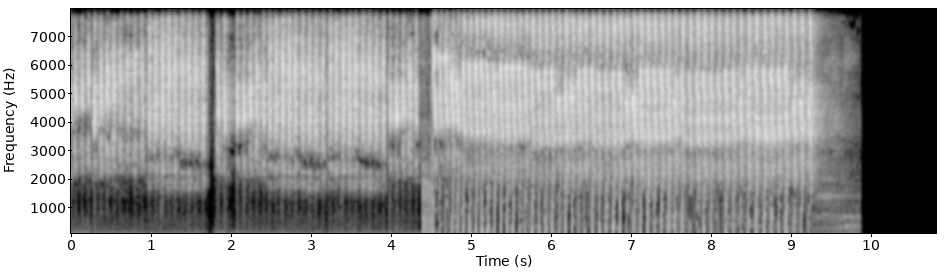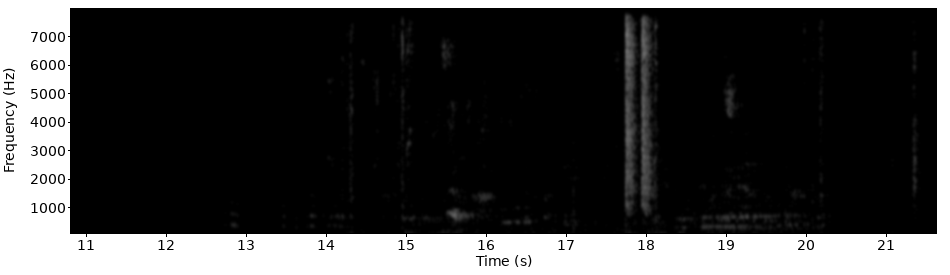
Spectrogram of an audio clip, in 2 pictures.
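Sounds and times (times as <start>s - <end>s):
bird song of high sharp chirps: 0.0s - 9.8s.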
